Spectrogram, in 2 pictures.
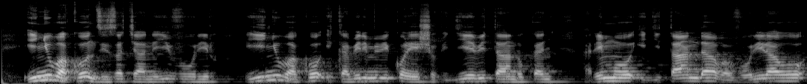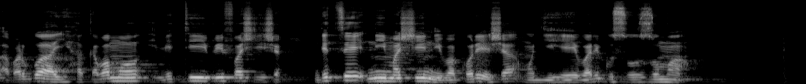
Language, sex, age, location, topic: Kinyarwanda, male, 18-24, Huye, health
